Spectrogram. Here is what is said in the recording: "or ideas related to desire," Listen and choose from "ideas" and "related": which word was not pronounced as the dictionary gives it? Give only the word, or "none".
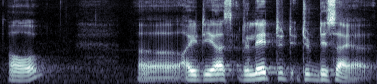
ideas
